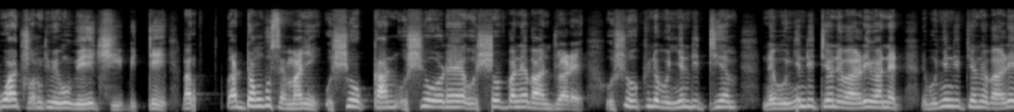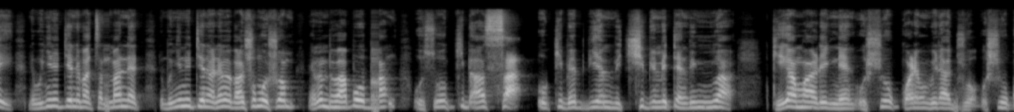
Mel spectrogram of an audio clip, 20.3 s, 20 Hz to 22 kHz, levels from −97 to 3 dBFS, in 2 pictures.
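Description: Lost LE Audio frames interrupt the speech six times: at 1.92 s for 30 ms, 4.88 s for 40 ms, 7.96 s for 20 ms, 11.19 s for 40 ms, 13.86 s for 70 ms, and 19.68 s, scattered over 80 ms. The decoder fills each gap by repeating the last spectrum with scrambled phase. The sound smears into brief noisy hiss. The 70 ms gap fades. Gap lengths fit 10 ms frames, likely from light LC3 compression.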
